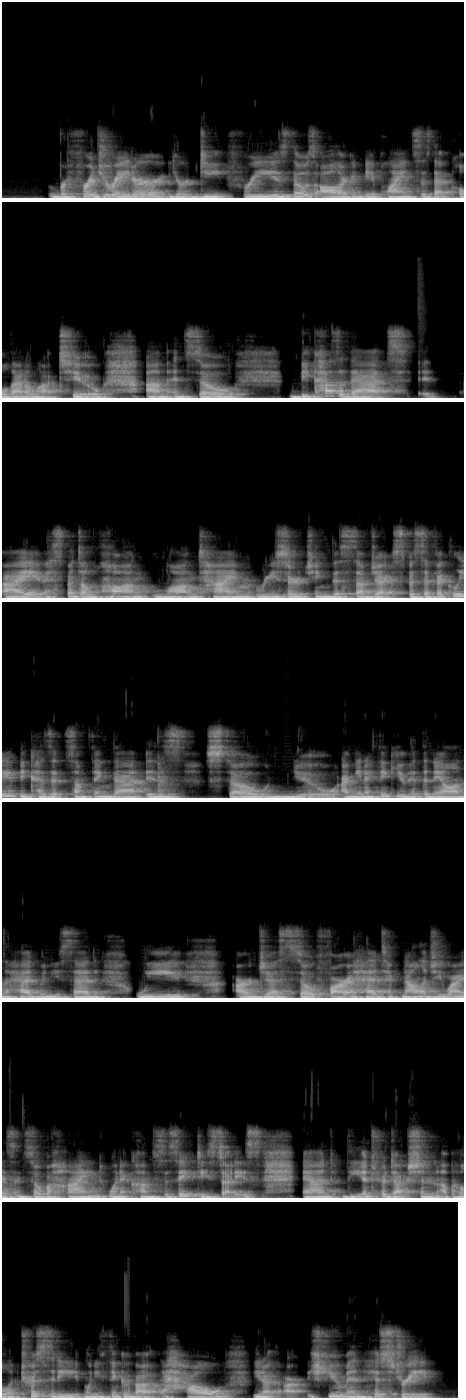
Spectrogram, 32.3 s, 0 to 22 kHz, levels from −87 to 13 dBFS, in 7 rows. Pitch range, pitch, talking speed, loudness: 155-185 Hz, 170 Hz, 160 wpm, -18 LUFS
